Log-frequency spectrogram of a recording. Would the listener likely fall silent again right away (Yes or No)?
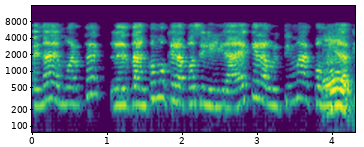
Yes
